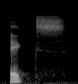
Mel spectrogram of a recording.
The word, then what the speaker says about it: extinction: Okay, remember, T-I-O-N, sion. Extinction.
